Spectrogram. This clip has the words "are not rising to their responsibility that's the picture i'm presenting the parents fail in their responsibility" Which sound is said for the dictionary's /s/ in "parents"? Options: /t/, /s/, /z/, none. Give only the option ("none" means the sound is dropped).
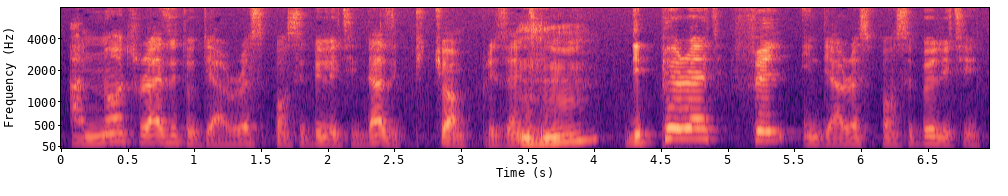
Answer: none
